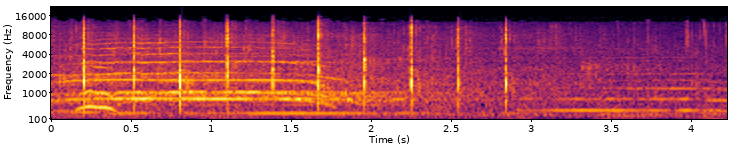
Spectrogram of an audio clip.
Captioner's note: audience clapping and cheering; soft gentle music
